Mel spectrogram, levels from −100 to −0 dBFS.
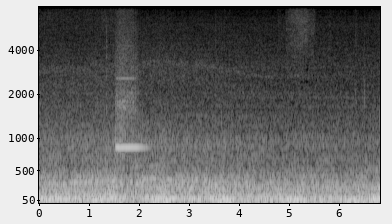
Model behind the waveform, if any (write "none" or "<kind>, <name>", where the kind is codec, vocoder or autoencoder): none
